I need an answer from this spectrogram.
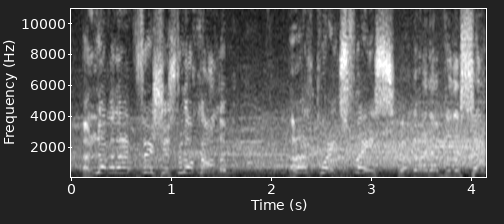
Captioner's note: audience cheering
